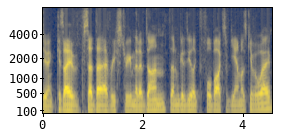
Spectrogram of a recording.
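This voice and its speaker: A man is talking. His pace is very fast. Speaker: gaming streamer. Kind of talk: live stream commentary. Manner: casual, filler-heavy.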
